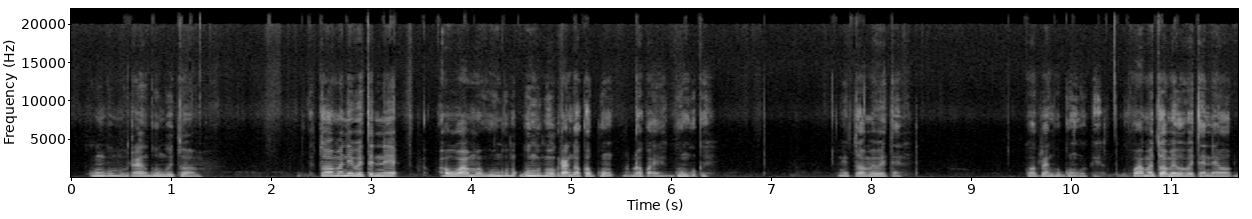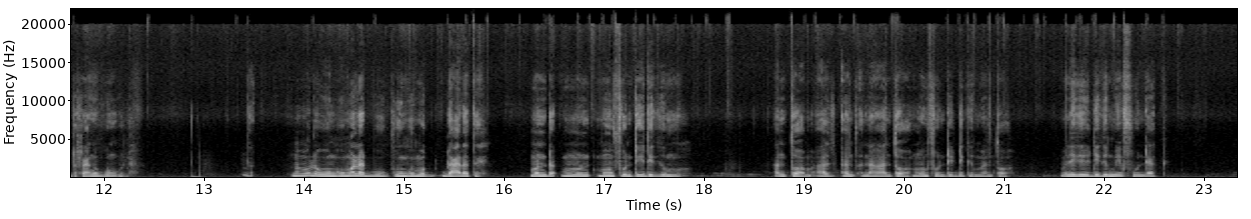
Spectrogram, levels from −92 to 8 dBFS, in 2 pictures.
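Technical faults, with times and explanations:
Nothing to flag here: I didn't hear any technical faults anywhere in this speech recording.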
